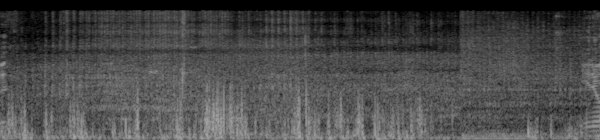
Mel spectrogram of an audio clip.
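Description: Uneven low rumbling and knocking, then from about four and a half seconds a steady low hum of a Ford Mustang's engine running, heard inside the cabin.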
